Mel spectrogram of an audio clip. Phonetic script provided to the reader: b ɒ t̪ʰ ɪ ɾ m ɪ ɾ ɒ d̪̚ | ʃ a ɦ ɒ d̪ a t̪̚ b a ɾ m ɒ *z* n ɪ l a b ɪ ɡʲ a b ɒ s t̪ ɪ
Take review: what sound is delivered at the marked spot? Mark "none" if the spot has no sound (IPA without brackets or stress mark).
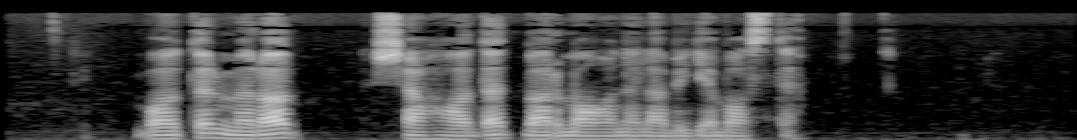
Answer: ʁ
